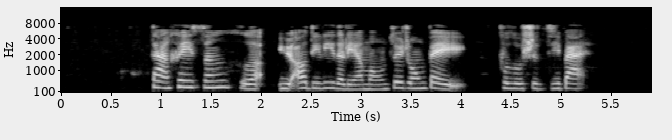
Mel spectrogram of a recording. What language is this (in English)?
Chinese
